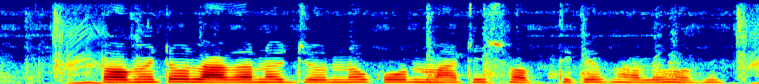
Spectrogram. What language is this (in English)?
Bangla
